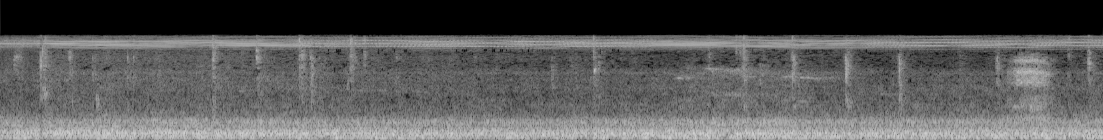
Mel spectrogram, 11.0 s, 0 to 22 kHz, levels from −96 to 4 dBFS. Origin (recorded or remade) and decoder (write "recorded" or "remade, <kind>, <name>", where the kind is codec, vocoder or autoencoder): recorded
